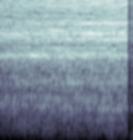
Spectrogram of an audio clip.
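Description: Handheld angle grinder cutting through a metal bar: a steady, high grinding whine that stops abruptly just before the end.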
